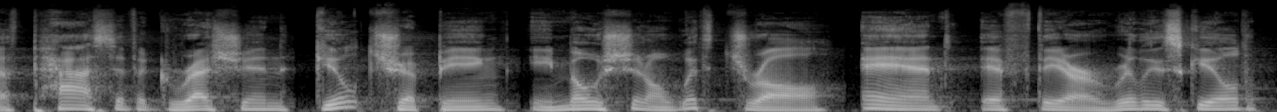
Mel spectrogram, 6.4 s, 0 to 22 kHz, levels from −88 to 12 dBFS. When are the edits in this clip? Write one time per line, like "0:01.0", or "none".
0:01.4
0:02.6
0:04.2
